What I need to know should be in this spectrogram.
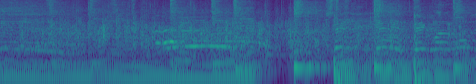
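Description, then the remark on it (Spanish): A crowd applauds loudly and steadily for several seconds, a dense wash of clapping with scattered voices and cheers mixed in and a low hum running underneath; the audience is at a morning radio broadcast held at the Instituto Ribera de los Molinos secondary school in Mula. “Que se escuche fuerte esos aplausos.”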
